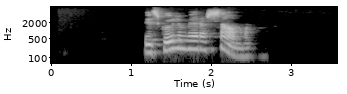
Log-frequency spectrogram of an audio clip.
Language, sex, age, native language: Icelandic, female, 50-59, Icelandic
